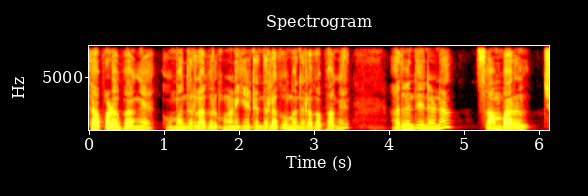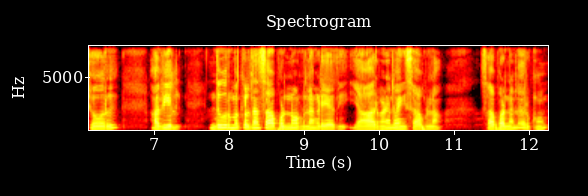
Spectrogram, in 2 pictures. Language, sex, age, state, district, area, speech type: Tamil, female, 30-45, Tamil Nadu, Thoothukudi, rural, spontaneous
